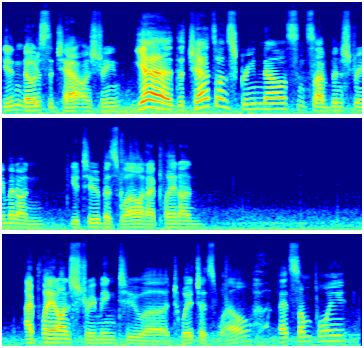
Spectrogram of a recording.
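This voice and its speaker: A man's voice: mid-range voice, expressive, normal speed, a bit bright, a little hiss or hum. A young man from Southern Virginia with a loose mix of American accents, chatting casually on a gaming livestream and answering his chat. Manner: rambling, answers chat, trails off. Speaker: gaming streamer. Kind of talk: casual live-stream chat.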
